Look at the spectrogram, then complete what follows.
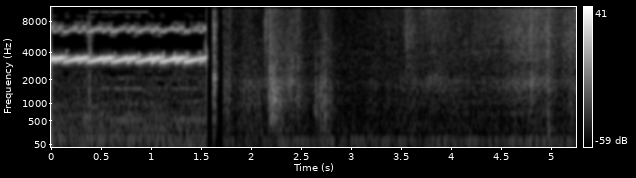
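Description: Retail anti-theft display alarm sounding a loud, shrill, rapidly warbling tone, set off by lifting a display phone from its security stand. It cuts off abruptly about a second and a half in, leaving only faint rustling.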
